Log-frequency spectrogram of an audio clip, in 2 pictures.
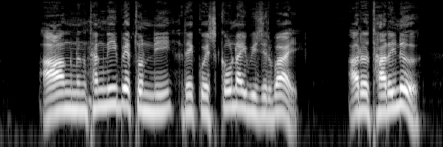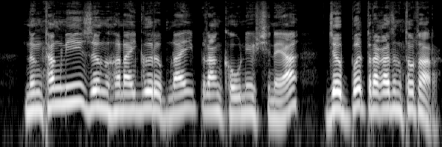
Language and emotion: Bodo, angry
